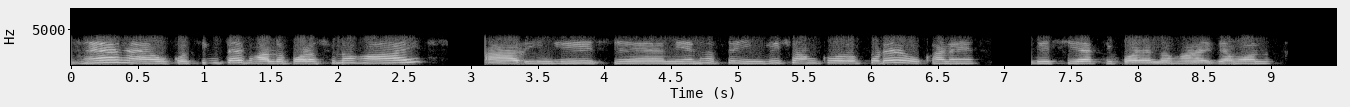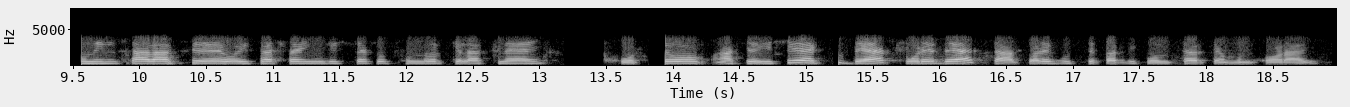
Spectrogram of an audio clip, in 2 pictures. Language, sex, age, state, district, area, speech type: Bengali, female, 30-45, West Bengal, Darjeeling, urban, conversation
